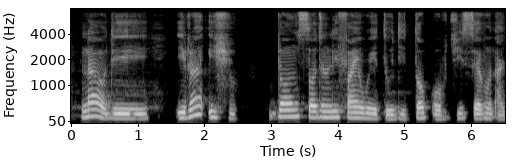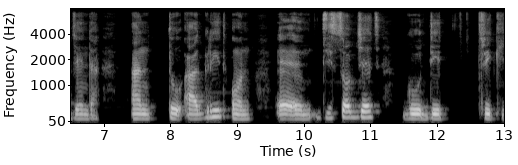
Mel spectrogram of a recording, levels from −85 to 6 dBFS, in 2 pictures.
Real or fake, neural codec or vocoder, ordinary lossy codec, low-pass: real; none; none; 7.2 kHz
